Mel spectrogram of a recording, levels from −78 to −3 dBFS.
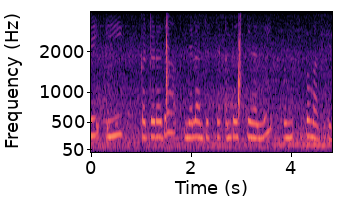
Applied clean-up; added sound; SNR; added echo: none; Clapping; 8 dB; none.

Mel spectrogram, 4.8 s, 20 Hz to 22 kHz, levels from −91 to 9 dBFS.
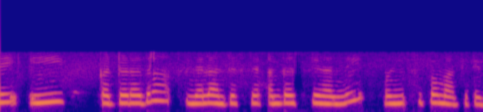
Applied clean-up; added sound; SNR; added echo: neural mask model Resemble Enhance denoiser.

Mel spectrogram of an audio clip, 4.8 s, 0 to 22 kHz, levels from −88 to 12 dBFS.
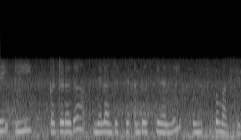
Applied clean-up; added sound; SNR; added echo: none; none; none; none.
